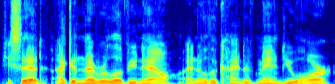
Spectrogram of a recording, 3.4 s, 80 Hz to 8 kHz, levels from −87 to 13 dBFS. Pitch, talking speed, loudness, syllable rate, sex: 115 Hz, 285 wpm, -18 LUFS, 5.8 syllables/s, male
